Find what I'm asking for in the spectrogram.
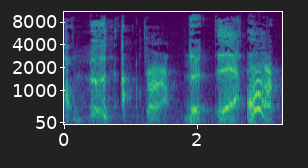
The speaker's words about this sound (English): The time? Throat, I must clear.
